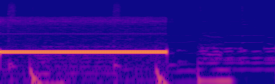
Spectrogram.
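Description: A telephone call ringing through the line: one loud, steady electronic ring tone lasting under two seconds, then cutting off abruptly before a faint voice comes on.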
